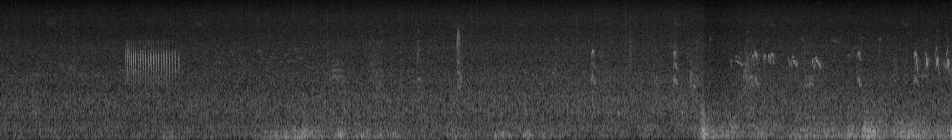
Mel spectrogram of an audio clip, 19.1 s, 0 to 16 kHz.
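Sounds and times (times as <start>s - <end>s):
steady rain: 0.0s - 19.0s
songbirds chirping: 11.8s - 19.0s.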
